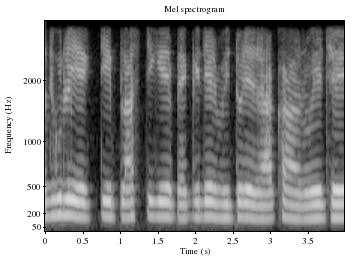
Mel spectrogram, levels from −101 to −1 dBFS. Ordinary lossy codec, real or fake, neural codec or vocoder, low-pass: none; real; none; 3.6 kHz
